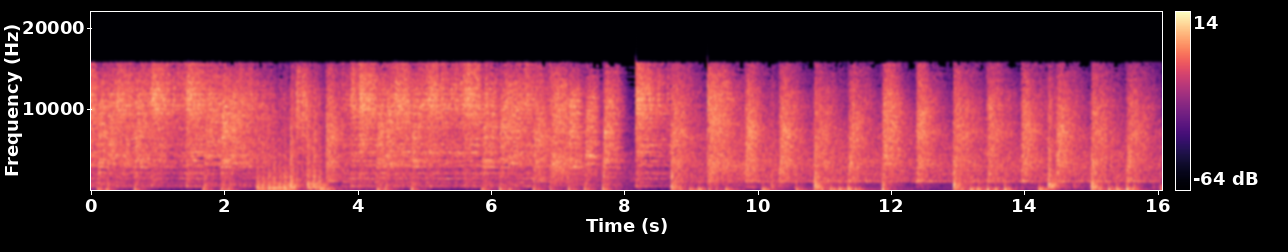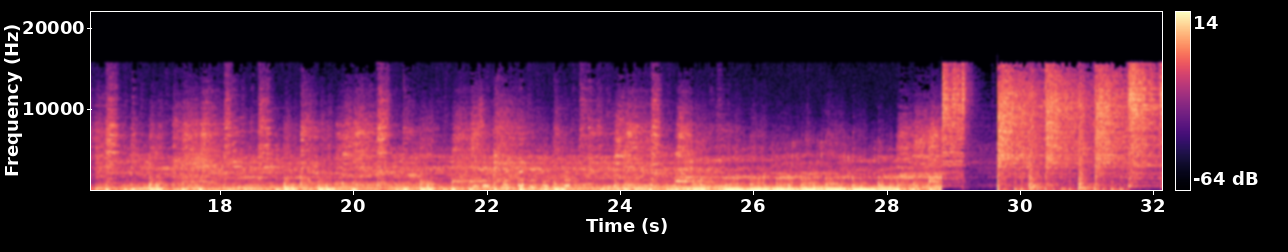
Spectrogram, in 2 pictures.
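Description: Yamaha drum kit played fast and hard in a metal style, with rapid kick and snare hits under crashing cymbals. Near the end comes a tom fill falling in pitch, then a brief stop about a second before the end, after which the playing resumes.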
